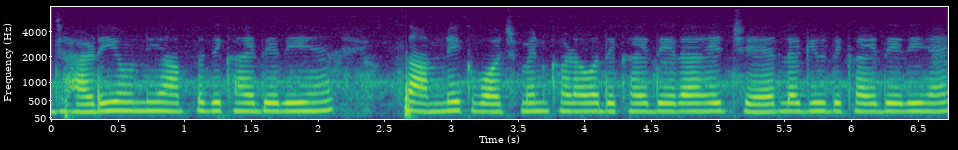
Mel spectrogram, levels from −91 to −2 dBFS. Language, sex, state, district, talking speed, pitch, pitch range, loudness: Hindi, female, Chhattisgarh, Raigarh, 195 wpm, 220 Hz, 215-225 Hz, -18 LUFS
